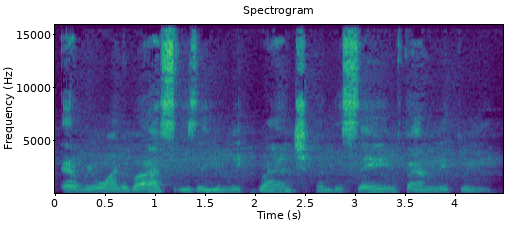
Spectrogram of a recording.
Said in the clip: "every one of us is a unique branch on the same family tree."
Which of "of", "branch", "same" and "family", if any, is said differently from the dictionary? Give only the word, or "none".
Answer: none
